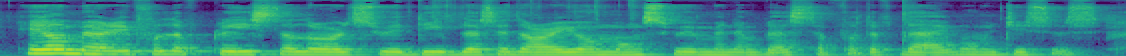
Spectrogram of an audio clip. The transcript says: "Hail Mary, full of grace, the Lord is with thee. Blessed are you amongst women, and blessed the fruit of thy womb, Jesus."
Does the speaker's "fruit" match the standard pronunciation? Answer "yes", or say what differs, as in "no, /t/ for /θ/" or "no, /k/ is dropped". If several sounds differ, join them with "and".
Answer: no, /ɹ/ is dropped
